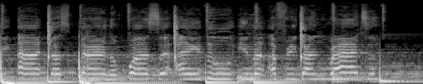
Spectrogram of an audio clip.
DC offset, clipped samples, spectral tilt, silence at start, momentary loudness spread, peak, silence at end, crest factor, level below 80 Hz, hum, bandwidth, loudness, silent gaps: under 0.1%; under 0.1%; -6 dB/octave; 0 s; 4 LU; 0 dBFS; 0 s; 10 dB; -16 dBFS; none; 18.5 kHz; -12 LUFS; none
